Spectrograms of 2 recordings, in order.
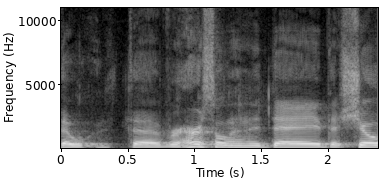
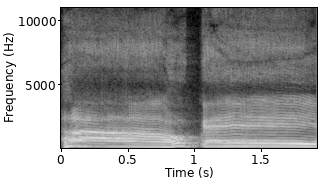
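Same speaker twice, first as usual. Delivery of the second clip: loud, high whooping cheer with a drawn-out ah; 9 semitones higher than usual. Retelling how the actor playing the lead came down the back, imitating a loud cheer. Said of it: "he gives a loud cheer".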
